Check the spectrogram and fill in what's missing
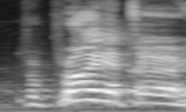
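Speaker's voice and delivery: high, loud barbarian bellow. A narrator's reading. Hrothgar hammers at the potion shop door, bellowing. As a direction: bellow for the shopkeeper. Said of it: "he bellowed".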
